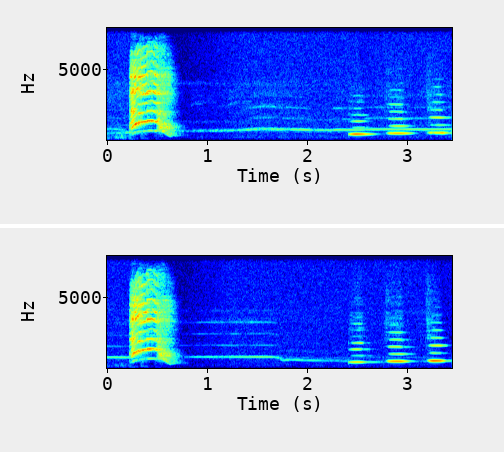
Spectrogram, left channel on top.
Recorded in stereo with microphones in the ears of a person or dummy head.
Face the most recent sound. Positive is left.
turn(degrees=-25)  # may be behind; listen again after turning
